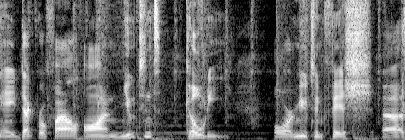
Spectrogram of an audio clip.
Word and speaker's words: Ghoti: deck profile on mutant goatee or mutant fish uh since goatee is technically supposed to be pronounced fish I think at least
